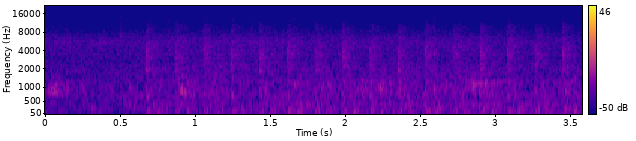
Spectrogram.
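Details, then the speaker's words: Honda Vario scooter, fuel pump hum heard at key-on, electric starter cranking rhythmically about three beats a second but not firing; mechanic suspects weak battery, will try the kick starter. "Memang saya merasakan ee apa namanya itu akinya kurang kuat. Oke. Enggak bisa hidup kan?"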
